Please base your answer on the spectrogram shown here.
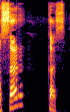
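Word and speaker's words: circus: देखिए यहाँ पे तो सी के बाद आई नहीं आया ना, इसलिए मैंने सी को क पढ़ा है, और यहाँ पे सी के बाद क्योंकि आई आया है तो इसलिए सी को मैंने स पढ़ा है।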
